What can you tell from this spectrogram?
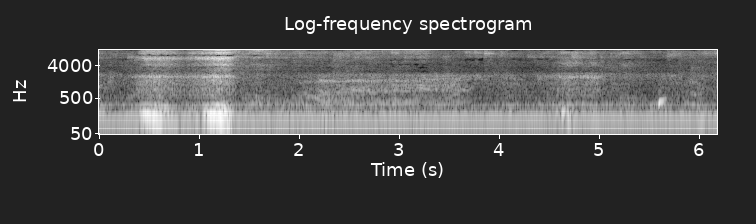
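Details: A man who claims he doesn't snore, asleep after falling asleep while watching videos: two low, rough snorts in quick succession over steady hum, then quieter breathing; snoring.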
